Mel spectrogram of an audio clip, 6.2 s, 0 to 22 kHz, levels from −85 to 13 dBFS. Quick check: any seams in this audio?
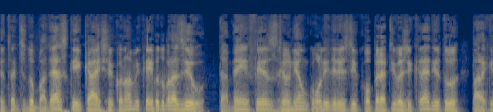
yes; 1 cut; at 1.9 s

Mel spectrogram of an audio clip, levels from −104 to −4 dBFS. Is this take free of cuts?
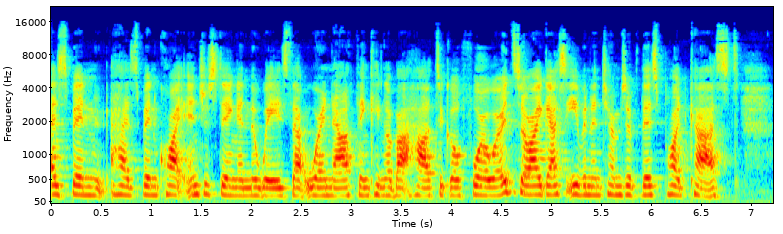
yes; 0 cuts

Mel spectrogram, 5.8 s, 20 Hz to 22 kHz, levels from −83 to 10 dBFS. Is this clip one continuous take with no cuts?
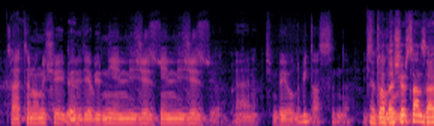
no; 4 cuts; at 1.2 s, 2.1 s, 3.5 s, 4.1 s

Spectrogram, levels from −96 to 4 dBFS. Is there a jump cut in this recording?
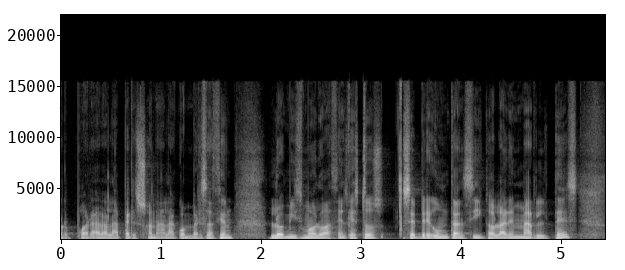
yes; 3 cuts; at 2.9 s, 3.4 s, 4.3 s

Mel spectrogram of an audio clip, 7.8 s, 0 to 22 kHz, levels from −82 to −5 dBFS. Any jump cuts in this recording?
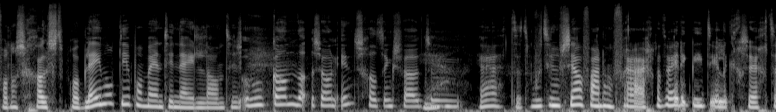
yes; 1 cut; at 2.4 s

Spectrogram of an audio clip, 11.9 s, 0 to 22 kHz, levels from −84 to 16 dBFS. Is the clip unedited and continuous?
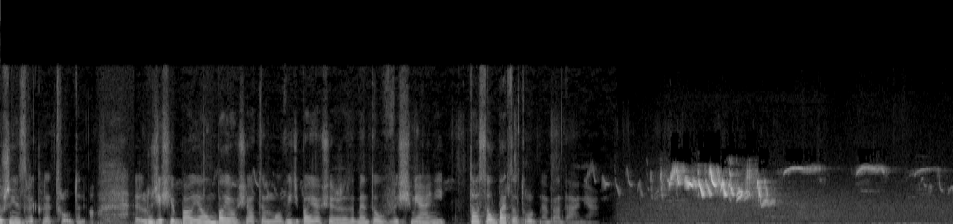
yes; 0 cuts

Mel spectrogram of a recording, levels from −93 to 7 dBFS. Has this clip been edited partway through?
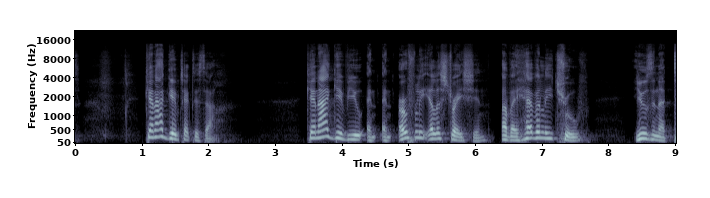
yes; 3 cuts; at 1.6 s, 4.6 s, 6.3 s

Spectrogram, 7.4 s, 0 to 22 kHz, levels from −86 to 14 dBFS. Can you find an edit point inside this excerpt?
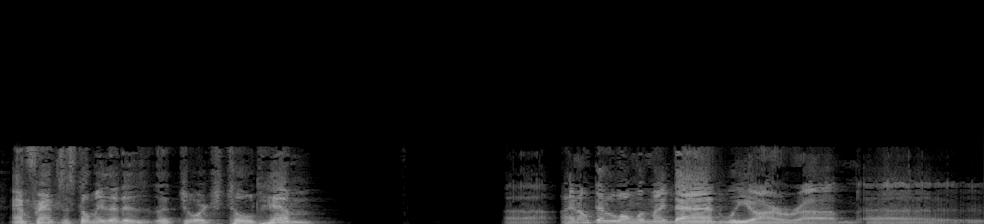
yes; 1 cut; at 4.1 s

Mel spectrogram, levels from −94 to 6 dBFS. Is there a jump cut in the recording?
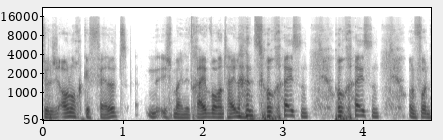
yes; 4 cuts; at 1.3 s, 1.8 s, 2.2 s, 3.6 s

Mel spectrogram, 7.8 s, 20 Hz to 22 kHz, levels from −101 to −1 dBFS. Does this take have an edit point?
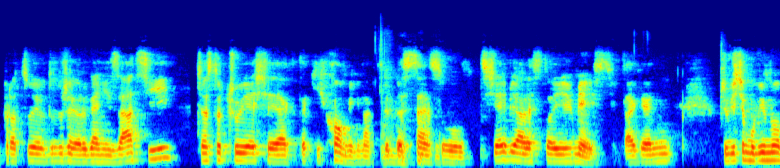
yes; 3 cuts; at 1.9 s, 3.7 s, 4.8 s

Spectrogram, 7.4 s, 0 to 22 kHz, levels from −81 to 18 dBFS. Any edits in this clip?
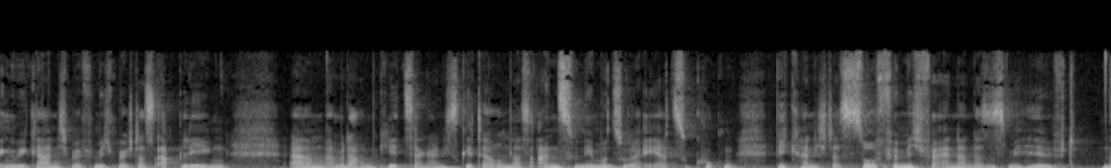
no; 0 cuts

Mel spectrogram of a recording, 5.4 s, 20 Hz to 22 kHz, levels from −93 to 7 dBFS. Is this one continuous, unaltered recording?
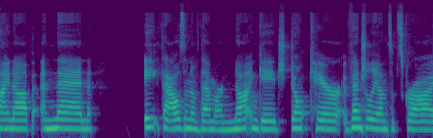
yes; 0 cuts

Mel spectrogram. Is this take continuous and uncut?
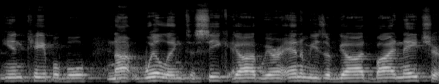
no; 2 cuts; at 1.1 s, 2.3 s

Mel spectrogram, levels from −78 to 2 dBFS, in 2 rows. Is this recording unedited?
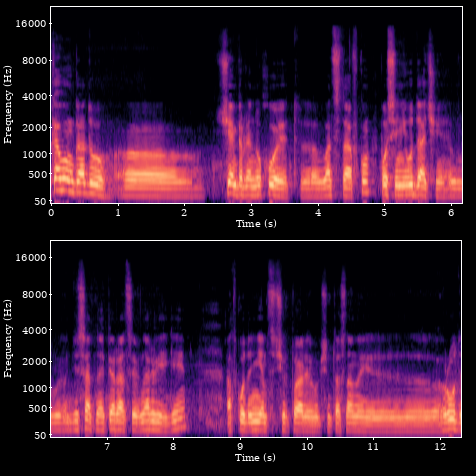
no; 1 cut; at 4.8 s

